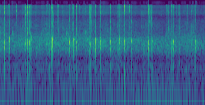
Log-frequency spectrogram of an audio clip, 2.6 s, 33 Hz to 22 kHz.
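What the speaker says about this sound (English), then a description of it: "let's give him a round of applause" Applause from an audience at a 2016 NAED national meeting, a steady patter of many hands clapping, moderately close and filling the short moment without talk.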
